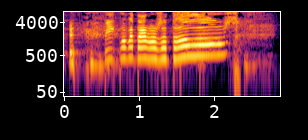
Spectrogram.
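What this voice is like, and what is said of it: Squeaky high-pitched character voice. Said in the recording (Spanish): “voz de pito”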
